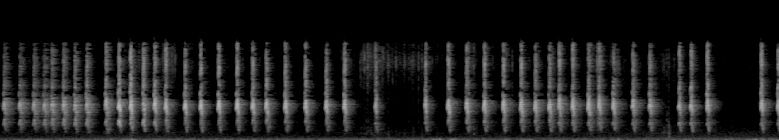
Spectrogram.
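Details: Eurasian wren giving a long series of sharp, high, dry ticks, several per second, keeping a steady pace with one short pause midway, over a faint low rumble.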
